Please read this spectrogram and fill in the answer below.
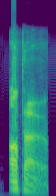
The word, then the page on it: oppo: British English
